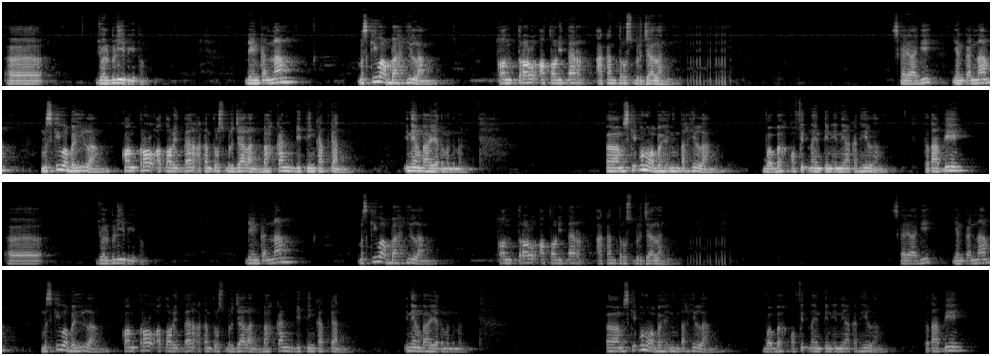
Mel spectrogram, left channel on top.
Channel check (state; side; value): quieter; right; 10.4 dB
